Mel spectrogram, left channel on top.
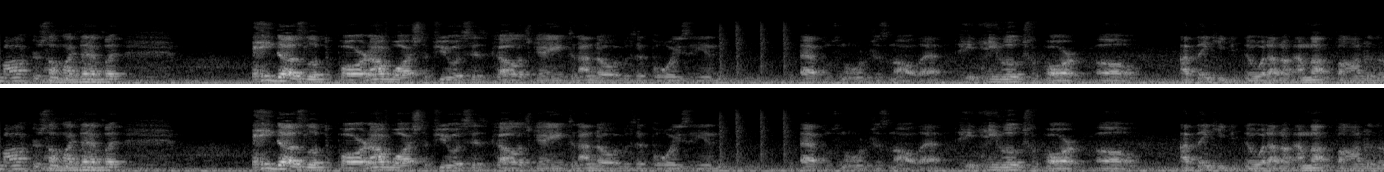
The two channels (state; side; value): noise; left; rumble, 12 dB below the sound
